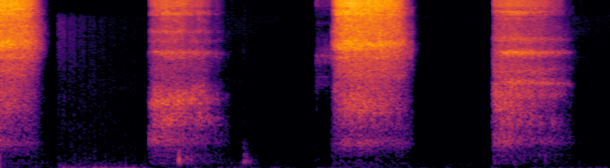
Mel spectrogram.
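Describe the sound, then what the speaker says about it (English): Four deep, slow breaths pass through the nose and mouth during a breathing exercise, each a long airy rush, close and loud, separated by quiet pauses. "Take a deep breathing through nose, leave through the mouth."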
